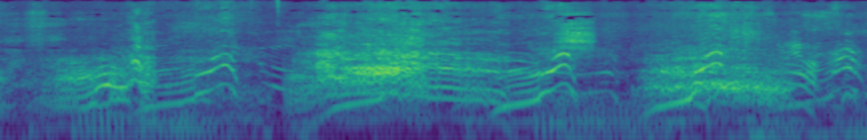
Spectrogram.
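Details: Spotted hyenas of a clan rallying to rescue a clanmate seized by a lion, on safari in early August; rising whooping calls and excited yelps overlap repeatedly with human voices and engine noise.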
